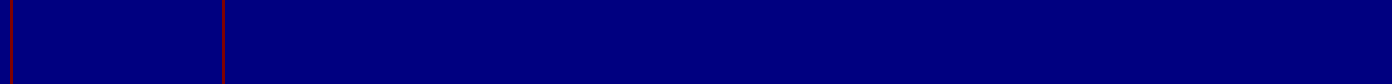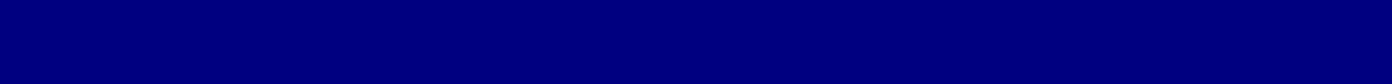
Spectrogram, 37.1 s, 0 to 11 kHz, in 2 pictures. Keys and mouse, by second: 0.8 click, 1.0 g, 1.6 space, 2.7 space, 3.1 click, 3.3 space, 3.5 click, 3.7 space, 4.2 space, 5.9 space, 7.0 click, 7.2 g, 8.2 click, 8.4 space, 10.9 click, 11.8 click, 17.6 space, 18.1 click, 18.3 space.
